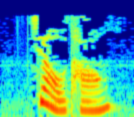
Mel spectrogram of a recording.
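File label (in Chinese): "教堂", Mandarin Chinese; hsk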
